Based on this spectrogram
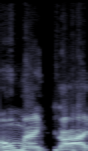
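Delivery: exaggerated Upper Midwest accent. Imitating a movie character who overdoes the accent: over-the-top Fargo accent. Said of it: "Everybody's doing that Fargo accent".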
